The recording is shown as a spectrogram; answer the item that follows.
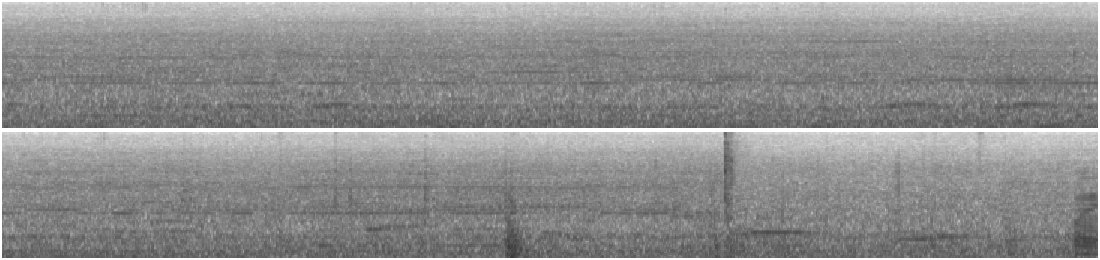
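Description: Steady background hum of a repair shop, with two light clicks near the end as screws are worked by hand into a car door mirror's mounting.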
